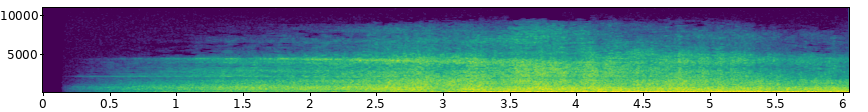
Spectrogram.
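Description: Aircraft engine noise fading in from silence and growing steadily louder over about three seconds, then holding. A faint high whine rides on top at first.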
